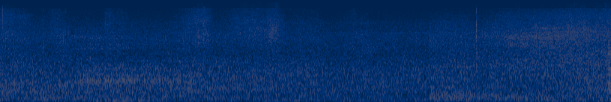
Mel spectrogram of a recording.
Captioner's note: traffic continues rumbling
